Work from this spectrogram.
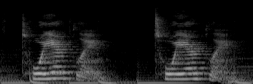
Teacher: toy ends with the oi sound and the next word would be airplane again we use the ya sound to link these words · or oi and the second word begins with any vowel sound we insert a ya sound to link them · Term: linking vowel to vowel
